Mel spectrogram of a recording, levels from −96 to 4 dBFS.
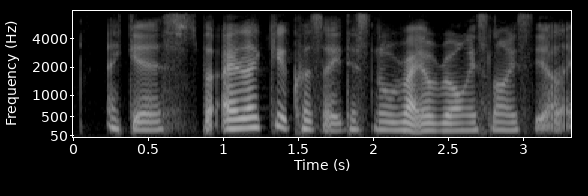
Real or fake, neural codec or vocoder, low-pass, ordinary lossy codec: real; none; 7.2 kHz; MP3, 64 kbps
